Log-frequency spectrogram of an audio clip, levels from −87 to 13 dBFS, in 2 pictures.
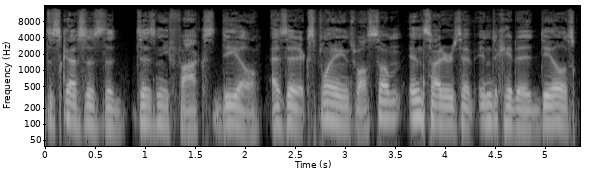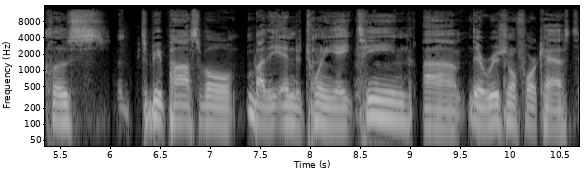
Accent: American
